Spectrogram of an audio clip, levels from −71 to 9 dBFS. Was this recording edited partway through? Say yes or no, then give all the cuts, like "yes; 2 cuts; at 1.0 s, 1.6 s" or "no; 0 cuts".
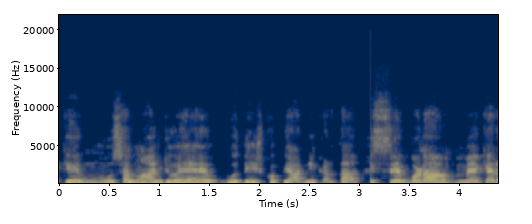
yes; 1 cut; at 3.2 s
